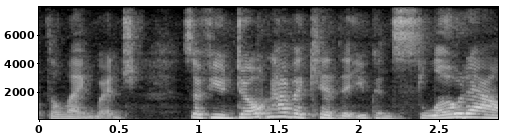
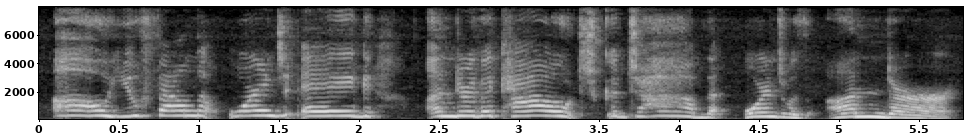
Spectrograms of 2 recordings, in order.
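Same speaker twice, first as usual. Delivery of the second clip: higher, slow, excited praise stressing words; emphatic praise; 9 semitones higher than usual. Shown as a demonstration. Praising a toddler's find, slow excited emphasis. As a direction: cheer the child and lean on orange and under. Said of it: "I emphasize and repeat the words".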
